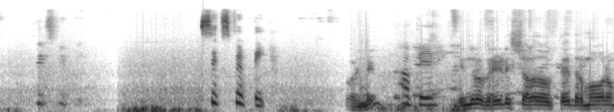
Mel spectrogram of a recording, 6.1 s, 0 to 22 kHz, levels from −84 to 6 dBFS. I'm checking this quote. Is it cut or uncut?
cut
